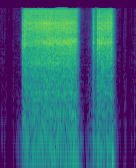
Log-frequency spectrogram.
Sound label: fire electric zap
